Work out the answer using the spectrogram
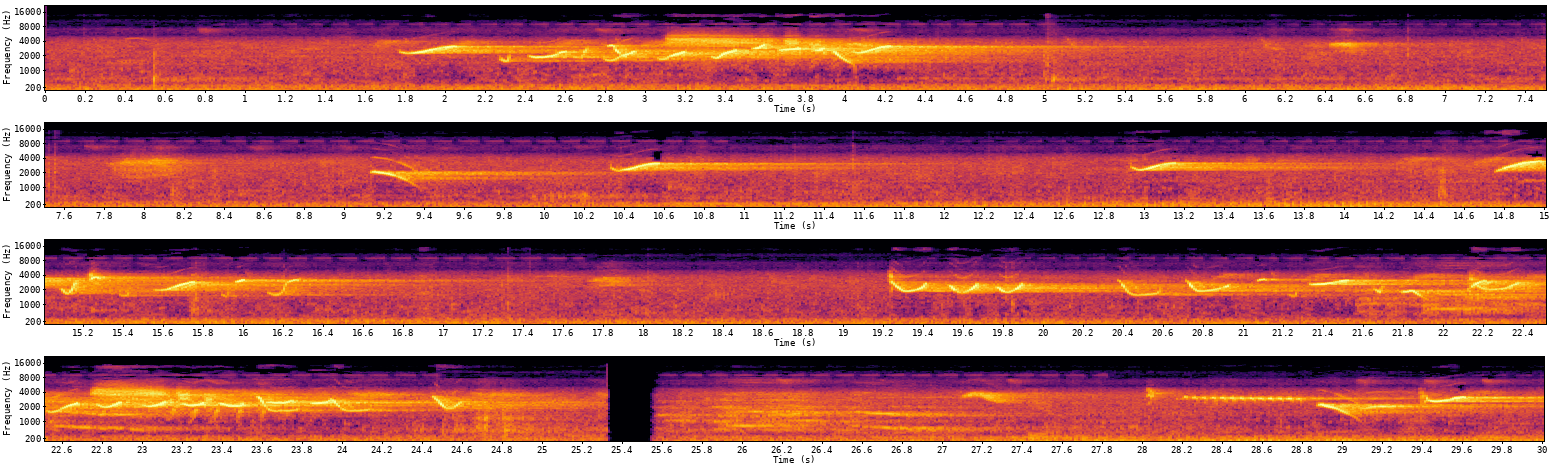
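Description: Common iora (Aegithina tiphia) singing: phrases of clear whistled notes and quick falling chattering notes, coming every few seconds, the longest run about two-thirds of the way through. A steady low hum lies underneath.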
